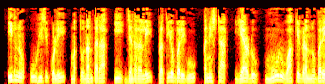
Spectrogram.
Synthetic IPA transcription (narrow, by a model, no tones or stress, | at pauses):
id̪ɐnːuuːɦisiko̞ɭːimɐt̪ːunɐnt̪ɐɾɐiːd͡ʒɛnɐɾɐlːipɾɐt̪ijɔbːɐɾiɡuːkɐniʂʈʰɐɛɾɐɽumuːɾuʋaːkjɐɡɐɭɐnːubɐɾe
